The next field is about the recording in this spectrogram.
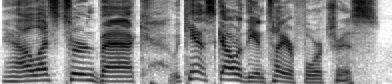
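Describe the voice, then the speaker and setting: A woman's voice: low voice, lively intonation, takes it slowly, clear, resonant tone, no room sound. A woman streaming a game with casual commentary, reacting with joking scepticism. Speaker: streamer playing a story game.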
